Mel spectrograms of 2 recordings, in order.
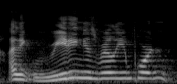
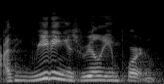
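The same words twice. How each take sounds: First: "is" stressed on the repeat, pitched higher; emphatic repeat. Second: Said in the usual way. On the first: Shown as a demonstration. Advising young actors, insisting with stress on "is". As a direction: lean on "is" to insist.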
